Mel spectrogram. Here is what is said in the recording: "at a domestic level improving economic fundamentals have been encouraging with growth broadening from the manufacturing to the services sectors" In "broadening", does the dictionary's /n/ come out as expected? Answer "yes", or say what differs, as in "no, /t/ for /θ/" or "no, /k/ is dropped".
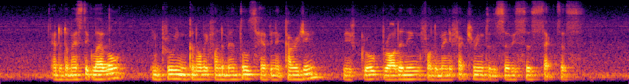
yes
